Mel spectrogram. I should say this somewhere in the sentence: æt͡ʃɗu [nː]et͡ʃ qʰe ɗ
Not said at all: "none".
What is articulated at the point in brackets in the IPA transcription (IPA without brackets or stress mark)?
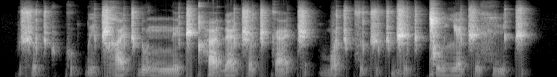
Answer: nː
